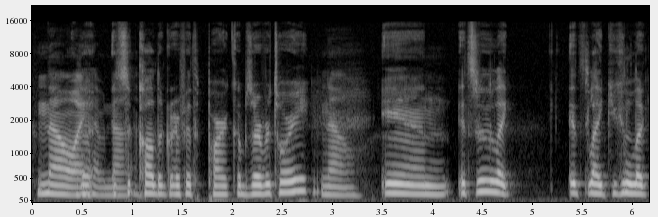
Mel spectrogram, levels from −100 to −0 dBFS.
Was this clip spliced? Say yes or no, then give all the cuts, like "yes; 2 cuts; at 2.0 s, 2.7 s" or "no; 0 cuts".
yes; 1 cut; at 4.2 s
